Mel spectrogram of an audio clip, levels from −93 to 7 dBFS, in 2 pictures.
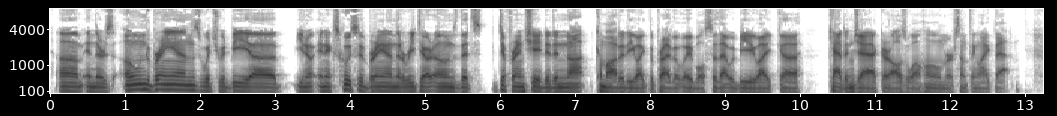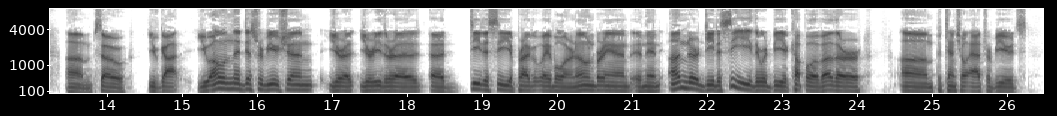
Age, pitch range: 30-49, 100-120 Hz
